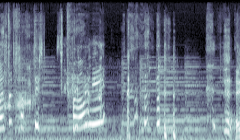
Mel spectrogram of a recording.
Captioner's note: laughs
